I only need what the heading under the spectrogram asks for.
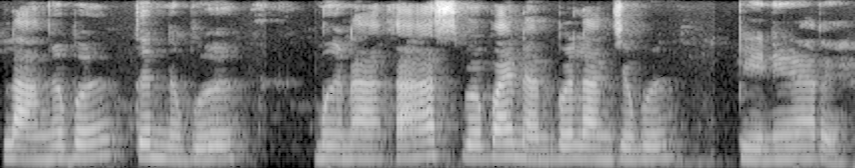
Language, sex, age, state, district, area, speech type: Bodo, female, 60+, Assam, Kokrajhar, urban, spontaneous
